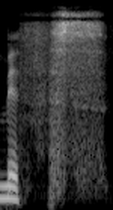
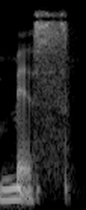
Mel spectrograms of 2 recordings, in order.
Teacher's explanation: you do have to have that th in there myths so come from between your teeth to behind your teeth with your tongue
